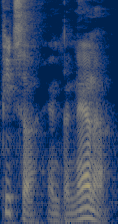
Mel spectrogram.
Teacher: you could have stress on the second from the end like pizza and banana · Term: minus one stress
